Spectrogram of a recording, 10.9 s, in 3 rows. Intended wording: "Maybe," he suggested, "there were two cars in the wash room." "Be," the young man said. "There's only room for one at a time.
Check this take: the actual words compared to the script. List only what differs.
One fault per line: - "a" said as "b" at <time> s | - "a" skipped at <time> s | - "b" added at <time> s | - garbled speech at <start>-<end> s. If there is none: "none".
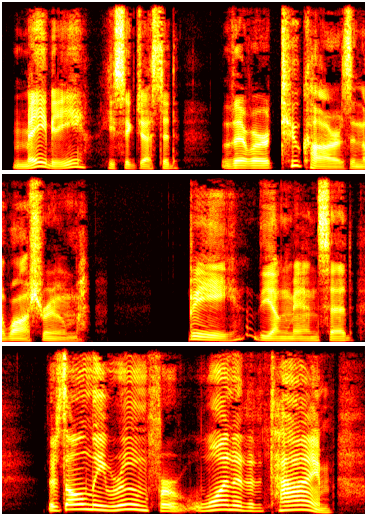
none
